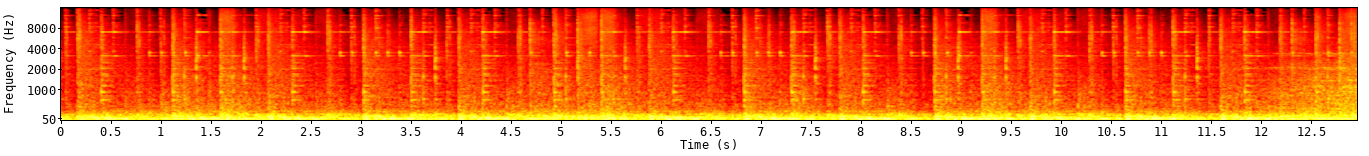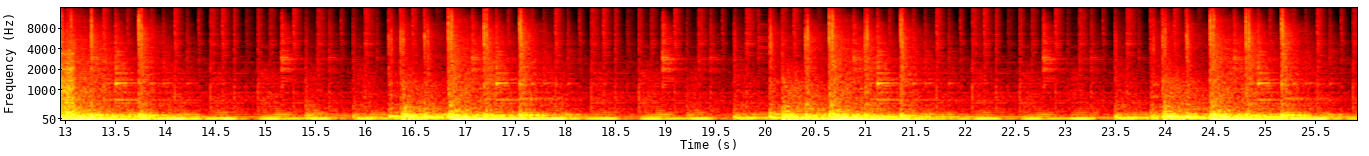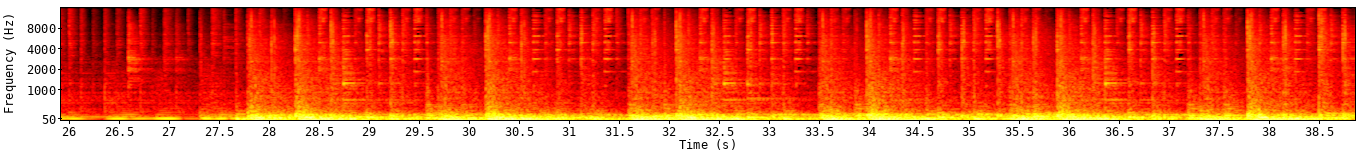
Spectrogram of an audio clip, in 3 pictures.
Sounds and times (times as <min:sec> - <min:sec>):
Music: 0:00.0 - 0:38.8.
